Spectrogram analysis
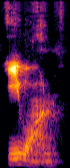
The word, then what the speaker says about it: Ion: I think it's actually pronounced Iwan.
